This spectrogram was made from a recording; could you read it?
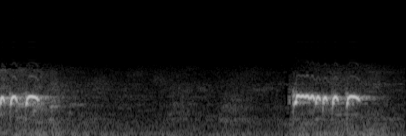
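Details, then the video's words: Perkutut lokal, a local zebra dove described as a prize-winning singer with a big voice, delivers two rolling, bubbling coo phrases about three seconds apart, each broken into several rounded notes at the same low pitch. "Perkutut Lokal Gacor Suara Besar"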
